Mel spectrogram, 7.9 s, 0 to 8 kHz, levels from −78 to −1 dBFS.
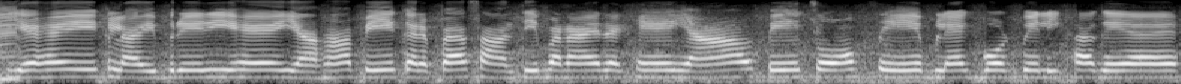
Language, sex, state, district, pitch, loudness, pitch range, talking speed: Hindi, female, Rajasthan, Bikaner, 255 Hz, -11 LUFS, 245-260 Hz, 150 wpm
